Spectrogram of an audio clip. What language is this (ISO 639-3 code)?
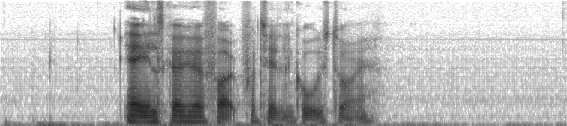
dan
